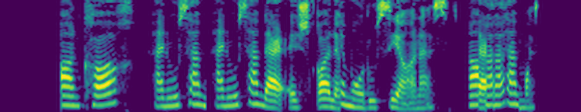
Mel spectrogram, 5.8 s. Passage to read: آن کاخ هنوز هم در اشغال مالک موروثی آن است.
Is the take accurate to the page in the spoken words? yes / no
no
